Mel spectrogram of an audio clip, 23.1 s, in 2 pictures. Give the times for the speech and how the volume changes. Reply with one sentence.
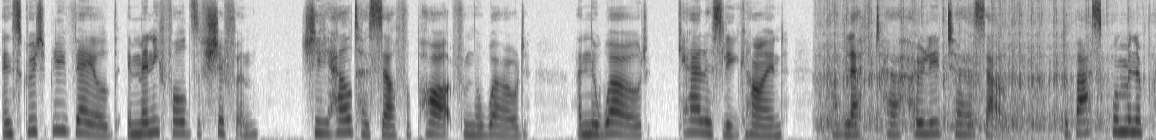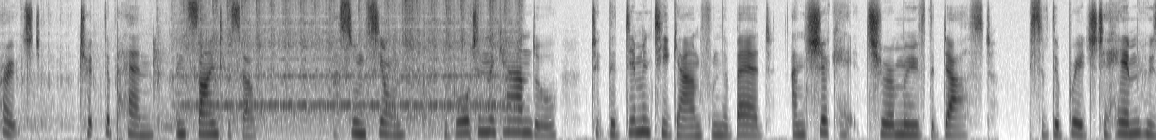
The speech can be heard from 0.0 to 23.0 s, at a steady volume.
